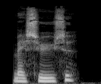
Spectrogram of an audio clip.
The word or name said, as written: massøse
